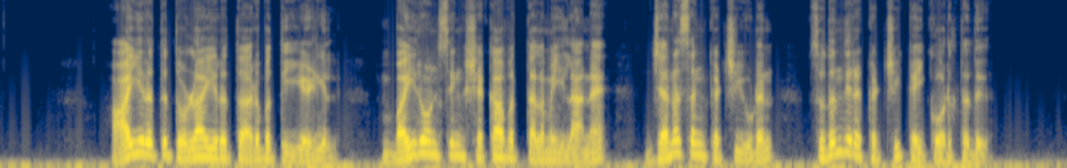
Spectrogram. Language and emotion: Tamil, neutral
